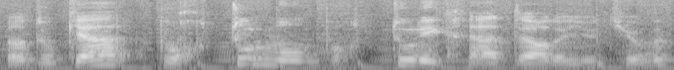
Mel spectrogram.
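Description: A young man in a medium-pitched voice. He chats casually to camera like a YouTube vlogger, recorded indoors at home. Music plays behind him. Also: animated, moderate pace, fairly bright tone. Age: 20s.

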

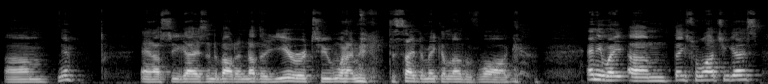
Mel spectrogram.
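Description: A man's voice: medium pitch, a little fast, darkish tone. A man in a casual home vlog, talking from his garage into a handheld camera, rambling with lots of ums and restarts and a bit out of breath. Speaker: vlogger.

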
